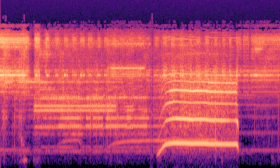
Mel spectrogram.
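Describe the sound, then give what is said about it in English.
Car horns honking at a drive-in movie night at a fair. Fainter steady horn tones come first, then one loud sustained blast lasts about a second and a half before cutting off. “They gotta honk some more, man.”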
